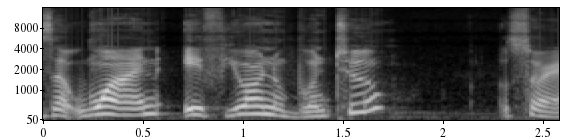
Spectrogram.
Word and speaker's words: Ubuntu: one if you're in Ubuntu sorry I should correct it because otherwise God has someone will call me Ubuntu that's the correct pronunciation um it will notice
